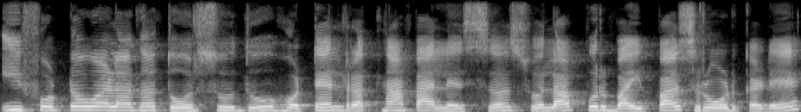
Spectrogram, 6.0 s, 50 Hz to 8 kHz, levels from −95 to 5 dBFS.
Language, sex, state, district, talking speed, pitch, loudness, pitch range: Kannada, female, Karnataka, Bijapur, 110 wpm, 215 Hz, -14 LUFS, 200-230 Hz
